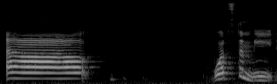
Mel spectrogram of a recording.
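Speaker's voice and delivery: ordinary talk, nothing marked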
